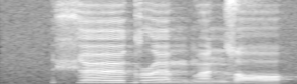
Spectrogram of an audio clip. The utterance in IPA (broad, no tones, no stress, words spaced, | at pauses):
çøːɡɹømbœ̃nzɔ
